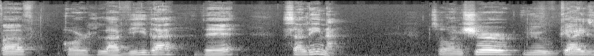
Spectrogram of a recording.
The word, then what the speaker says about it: Selena: your parents, you got to say not just Selena, you got to go Selena.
